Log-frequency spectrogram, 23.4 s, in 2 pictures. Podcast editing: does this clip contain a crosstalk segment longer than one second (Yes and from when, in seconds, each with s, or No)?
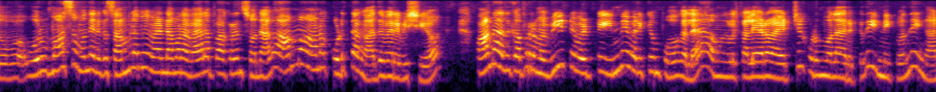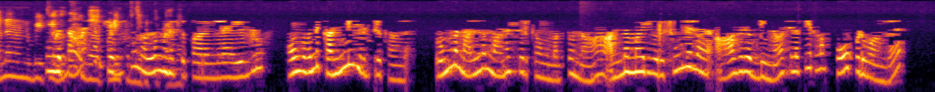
Yes, from 12.3 s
